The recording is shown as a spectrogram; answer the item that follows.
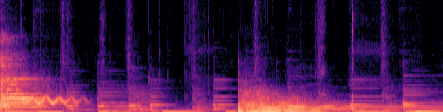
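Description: Children's background music with a pulsing bass line, overlaid with wobbling sound effects: a wavering one at the start and a lower one that bends in pitch about halfway through.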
